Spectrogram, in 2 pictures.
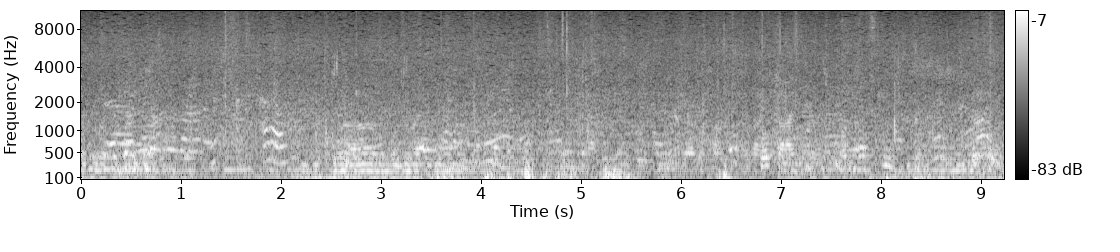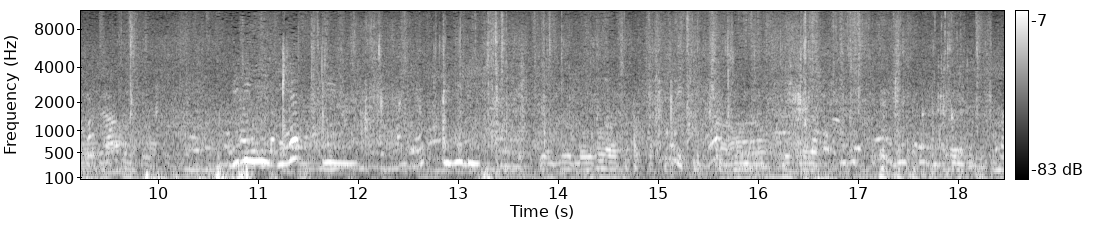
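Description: A horse's hooves thud softly on soft ground.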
